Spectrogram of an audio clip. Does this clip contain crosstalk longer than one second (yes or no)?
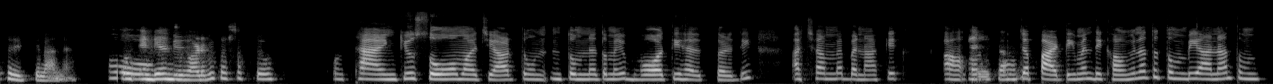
no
